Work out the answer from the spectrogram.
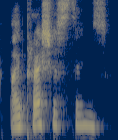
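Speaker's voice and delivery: high, hissy creature voice on precious; mock Gollum; high creepy little creature voice.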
